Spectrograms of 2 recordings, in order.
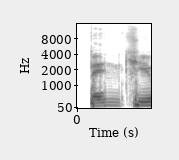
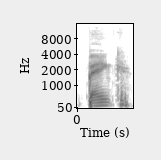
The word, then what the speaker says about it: BenQ: I've been when I'm benq or bank depending on how you pronounce it what the eye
